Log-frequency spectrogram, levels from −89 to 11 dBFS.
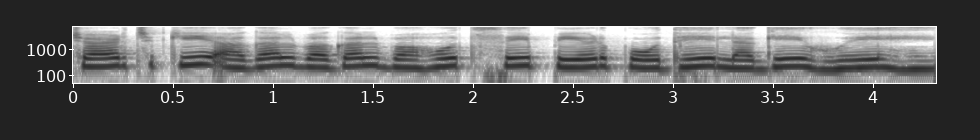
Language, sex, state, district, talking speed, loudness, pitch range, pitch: Hindi, female, Bihar, Saharsa, 125 wpm, -13 LUFS, 215-245 Hz, 230 Hz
